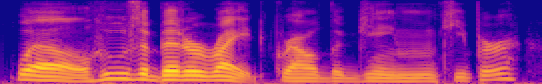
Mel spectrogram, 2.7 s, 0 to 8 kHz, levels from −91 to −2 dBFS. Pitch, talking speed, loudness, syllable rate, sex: 135 Hz, 175 wpm, -17 LUFS, 5.1 syllables/s, male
